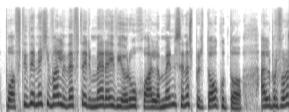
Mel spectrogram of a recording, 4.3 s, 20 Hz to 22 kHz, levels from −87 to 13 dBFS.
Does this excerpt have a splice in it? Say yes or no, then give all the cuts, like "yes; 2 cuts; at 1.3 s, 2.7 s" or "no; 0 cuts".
no; 0 cuts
